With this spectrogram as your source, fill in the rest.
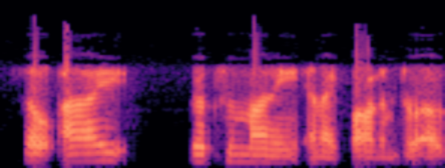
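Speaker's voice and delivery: plain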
